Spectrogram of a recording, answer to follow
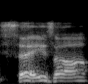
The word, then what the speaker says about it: César: And to his class, and they sing by César Franck, and it's pronounced it César.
